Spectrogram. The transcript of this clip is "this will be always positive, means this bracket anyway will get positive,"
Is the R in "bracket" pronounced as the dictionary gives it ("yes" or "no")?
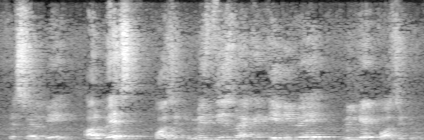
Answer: no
